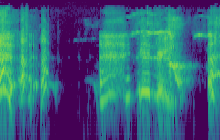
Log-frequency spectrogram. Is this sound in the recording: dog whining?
yes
